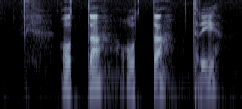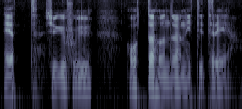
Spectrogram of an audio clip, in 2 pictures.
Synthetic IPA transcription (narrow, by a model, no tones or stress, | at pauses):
ɔt̪ːaɔt̪ːa | t̪ʰɾeː | ɛt̪ɕʉ̟ːɡʊɧʉ̟ː | ɔ̰t̪ːaɦɵnd̪ɾanɪt̪ːɪt̪ʰɾeː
